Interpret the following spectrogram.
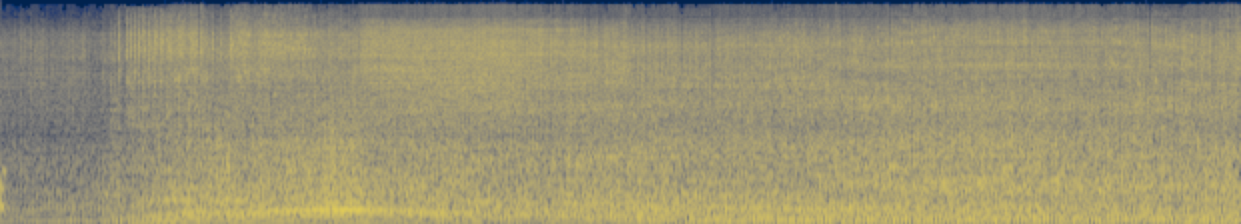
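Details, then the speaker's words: Old tractor's first run, shifted into high range: a rough, uneven idle of about four beats a second swells then sags as the throttle is eased open. Owner suspects the governor or lubrication not getting in; cause unconfirmed, no blue smoke. "try opening it up a little bit oh god that sounds awful in there whoa"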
